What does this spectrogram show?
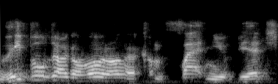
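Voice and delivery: high, menacing, tough-talking, ready-to-fight voice. Imagining what the viewer would say to Joanna: imitating Bridget threatening. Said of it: "She'd be like".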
